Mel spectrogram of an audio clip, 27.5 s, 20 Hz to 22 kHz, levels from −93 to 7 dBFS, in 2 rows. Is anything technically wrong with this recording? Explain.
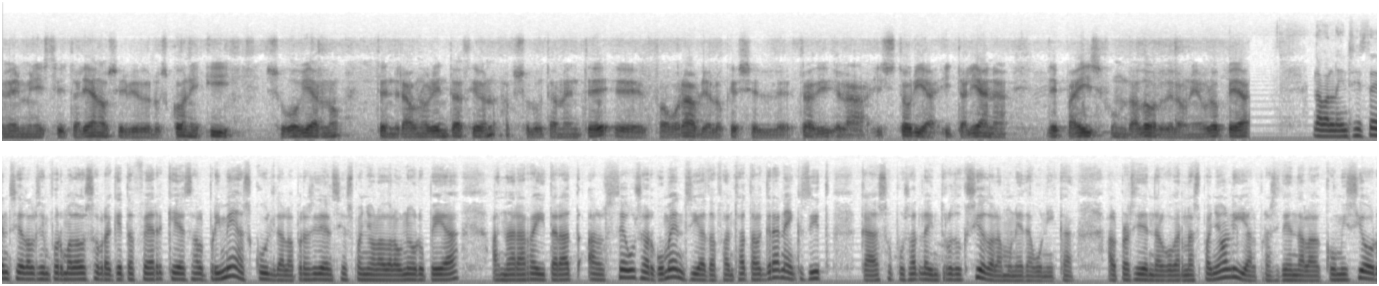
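No, nothing technically wrong can be heard anywhere in this audio.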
